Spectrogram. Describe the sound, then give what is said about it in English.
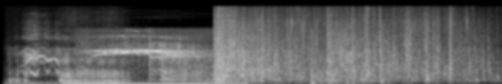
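A horse whinnies loudly and shrilly for about two seconds, then a heavy crash of splintering wood erupts as a heavy wagon smashes into a rock buried in snow, loses its front wheel and turns over, rattling on with scattered clattering debris and hoof noise as the horses tear loose and bolt. “The horses tore loose from their traces and bolted, and the Slovaks scattered”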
